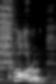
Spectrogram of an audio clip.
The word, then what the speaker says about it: স্মরণ: ঠিক আছে, এরপর দেখো স্মরণ। স্মরণে মূর্ধন্য আছে। তোমাদের আমি আরেকটা কথা বলে দিই, সেটা হচ্ছে মূর্ধন্যয়ের উচ্চারণ কিন্তু মূর্ধন্যয়ের মতো হয় না, দন্ত নয়ের মতো হয়।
